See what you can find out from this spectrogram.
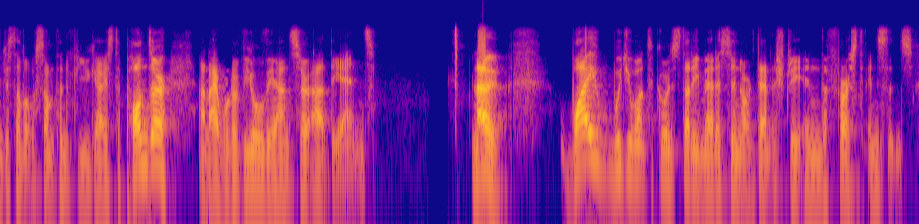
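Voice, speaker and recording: A man's voice: mid-range voice, pushed and bright, no room sound, highs cut off. A young man with a broad Scottish accent giving a chatty, articulate, lightly humorous presentation into a headset. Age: young adult. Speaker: student recruitment officer giving a presentation. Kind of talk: conversational pre-recorded presentation. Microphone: headset, seen on webcam.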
